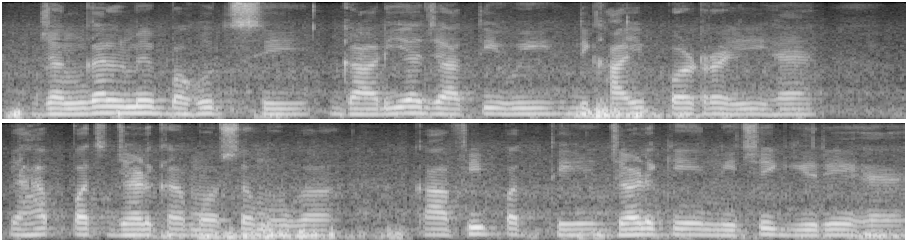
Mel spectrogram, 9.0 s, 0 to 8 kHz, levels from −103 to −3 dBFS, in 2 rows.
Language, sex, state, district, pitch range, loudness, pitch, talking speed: Hindi, male, Chhattisgarh, Raipur, 135-150 Hz, -19 LUFS, 145 Hz, 155 wpm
